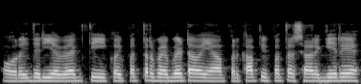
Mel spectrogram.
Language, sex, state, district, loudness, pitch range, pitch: Hindi, male, Rajasthan, Bikaner, -15 LUFS, 160-170 Hz, 165 Hz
